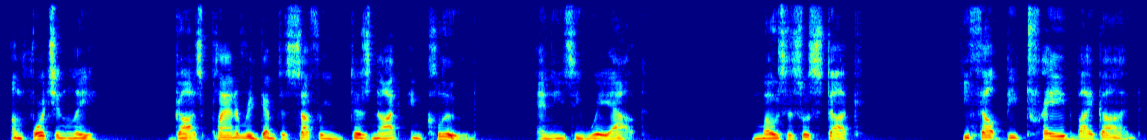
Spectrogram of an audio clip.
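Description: A man preaching a sermon in a slow, measured way, his voice rising with emphasis on the quoted cries. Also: mid-range voice, a little mellow.

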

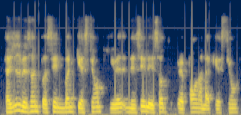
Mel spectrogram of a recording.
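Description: Male podcast host with an accent, slightly high voice, a bit slurred, earnest and frank. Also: steady tone, fast. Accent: non-native-sounding French accent. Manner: earnest, frank, repeats words when starting a thought. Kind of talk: casual podcast conversation.

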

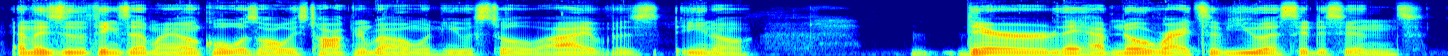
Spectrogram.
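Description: A man's voice: mid-range voice, little pitch movement, brisk, smooth, no echo, studio quality. A congested man on a podcast, chatting casually and rambling with frequent swearing and restarts. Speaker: podcast co-host. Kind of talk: casual chat about music.

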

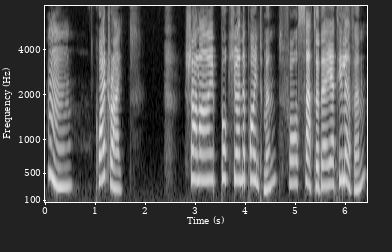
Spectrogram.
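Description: A woman voicing a fussy, gentle male angel who speaks in a prim, courteous, old-fashioned way. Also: very high-pitched, measured pace, dry recording, studio quality, pitched above the performer's own voice, full character voice. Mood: polite. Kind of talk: fan audiobook reading.

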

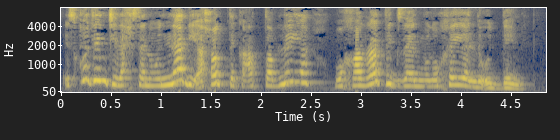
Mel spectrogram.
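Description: A woman voicing a restless, cheeky young male servant with an Egyptian accent, chattering fast and excitedly. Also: fairly high pitch. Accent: Egyptian Arabic. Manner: excited rapid chatter, running commentary.

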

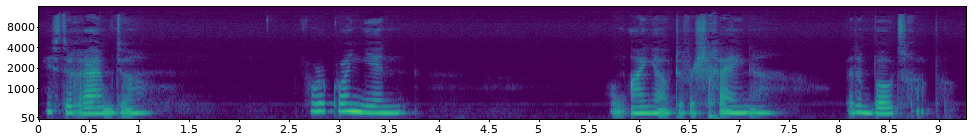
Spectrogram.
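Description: A woman leading a guided meditation in a soft, breathy voice that often fades towards a whisper, soothing, gentle and unhurried. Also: medium pitch, level tone. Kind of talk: slow guided meditation narration.

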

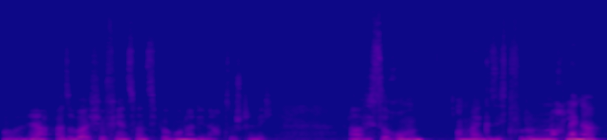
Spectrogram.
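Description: Casting: woman, low voice, slangy storyteller, casual podcast co-host. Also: fairly quick. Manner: animated storytelling, acting out quotes, slangy. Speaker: podcast co-host, care worker.

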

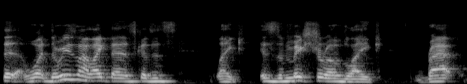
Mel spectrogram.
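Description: A man who raps, chatting casually as a guest in halting, broken phrases. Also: fairly high pitch, a little mellow, lo-fi sound. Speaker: rapper, show guest. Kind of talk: casual chat.

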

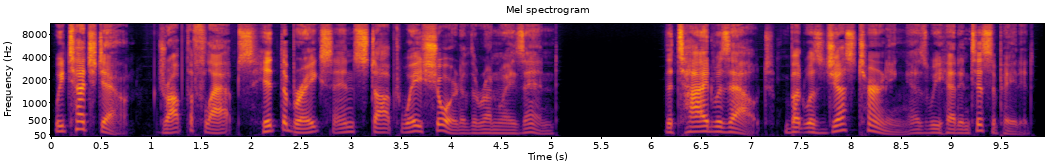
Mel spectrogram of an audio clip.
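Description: Male storyteller, plainspoken, animated intonation, dead-dry close mic. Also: mid-range voice, no echo. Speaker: storyteller and father. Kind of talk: scripted narration of a personal story.

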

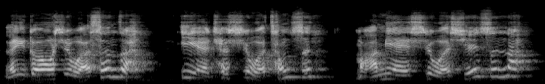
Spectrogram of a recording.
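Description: A woman voicing a bold, brash male monkey king who talks loud and cocky in a storybook reading. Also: fairly high pitch, animated, normal speed, voice pushed up, low-quality recording. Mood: fierce.

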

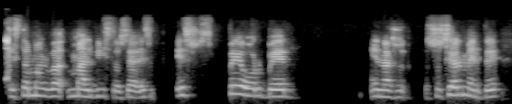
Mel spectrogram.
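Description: A young woman with a Mexican accent chats casually as a podcast co-host. She tells her stories in a loose, slangy way, full of fillers and restarts, at an ordinary middle pitch. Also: steady tone, a little slow. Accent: Mexican Spanish. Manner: chatty, slangy storytelling with many fillers. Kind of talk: casual chat.

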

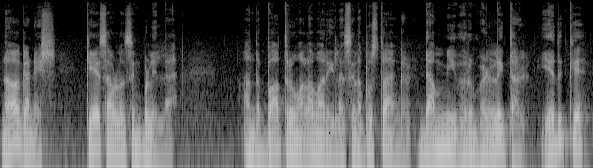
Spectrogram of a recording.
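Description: A man doing a brisk police superintendent. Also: on the low side, lively intonation, a little mellow, breathy edge. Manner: brisk, questioning.

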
